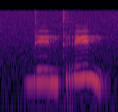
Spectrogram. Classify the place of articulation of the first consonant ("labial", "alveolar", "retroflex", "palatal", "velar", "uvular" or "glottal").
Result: alveolar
